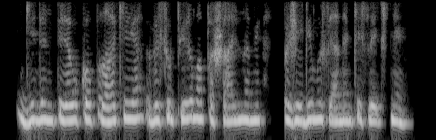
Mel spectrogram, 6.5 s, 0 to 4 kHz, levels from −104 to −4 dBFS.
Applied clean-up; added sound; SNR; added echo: none; none; none; none.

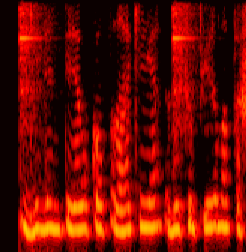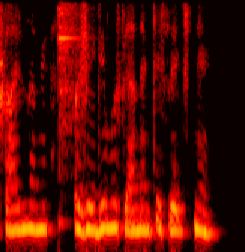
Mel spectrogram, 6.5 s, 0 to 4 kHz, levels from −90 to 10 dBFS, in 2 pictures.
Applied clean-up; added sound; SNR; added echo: classical method log-MMSE.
